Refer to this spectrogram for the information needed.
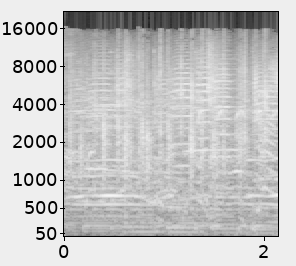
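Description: A crowd applauds with steady, dense clapping that holds at an even loudness for about two seconds, with a faint murmur of voices and a low tone underneath.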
